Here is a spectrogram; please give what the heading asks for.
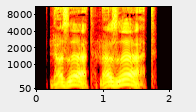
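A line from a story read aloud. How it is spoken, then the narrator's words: Thunderous shout. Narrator (Russian): громовым голосом закричал он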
